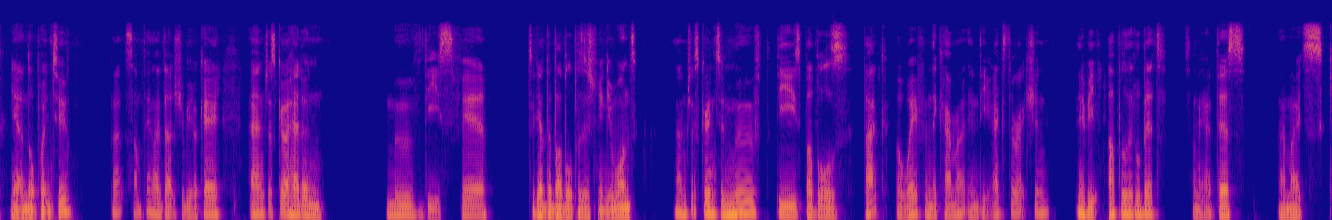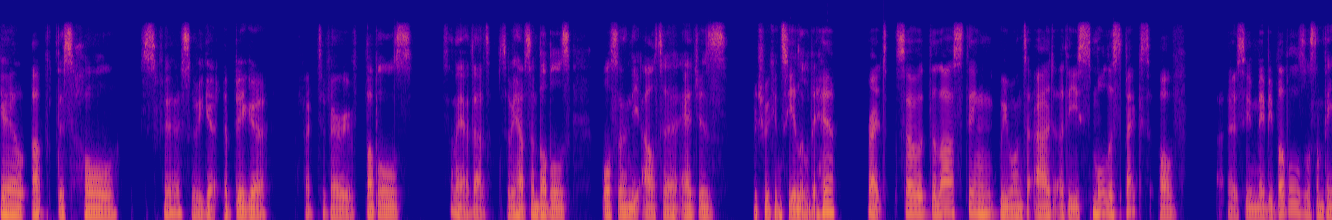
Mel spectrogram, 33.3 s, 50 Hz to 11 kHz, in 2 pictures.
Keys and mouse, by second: 2.5 g, 2.6 z, 2.8 z, 3.8 click, 4.2 drag, 4.6 middle click, 6.3 g, 6.9-7.6 middle drag, 7.8 middle click, 8.2 Tab, 8.2 middle click, 9.0 middle click, 9.7 middle click, 10.7 g, 10.8 x, 12.0 click, 13.5 g, 13.6 z, 15.6 Tab, 16.0 a, 17.2 s, 18.0 click, 18.5 Tab, 19.0 g, 19.1 z, 21.9 g.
